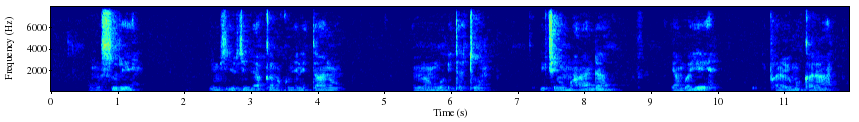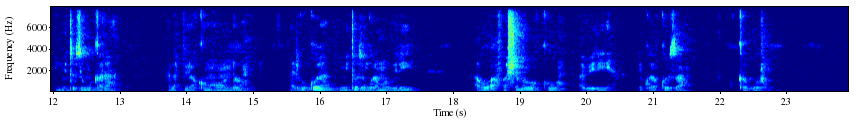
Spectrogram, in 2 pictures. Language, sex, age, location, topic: Kinyarwanda, male, 18-24, Huye, health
